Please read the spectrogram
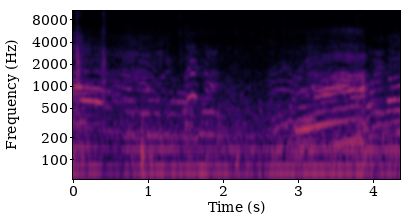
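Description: Spectators' voices by the pitch. A short laugh at the start, then scattered calls, and near the end one long drawn-out shout that rises slightly in pitch.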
